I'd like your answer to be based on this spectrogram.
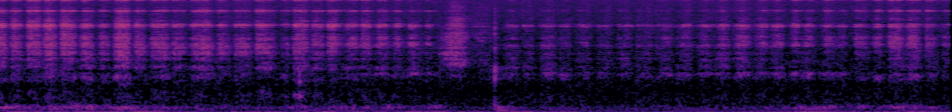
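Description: A graphite pencil held upright scratches rapid shading strokes on the bulb drawn on a spiral paper sketchbook page. The sound is a dense, steady, low-heavy scratching with a faint bright hiss layered above it.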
